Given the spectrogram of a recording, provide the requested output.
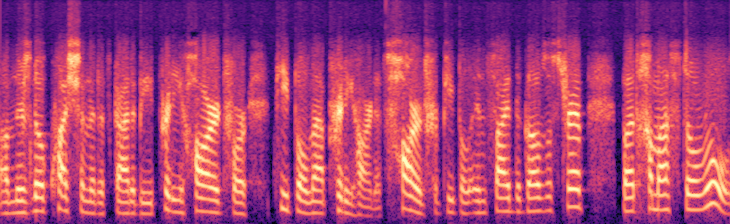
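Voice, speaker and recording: A woman with a plain, everyday voice, an American accent, a fairly low pitch, lively intonation and a fairly quick pace. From US, then Israel from childhood. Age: 60s. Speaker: former military intelligence officer and analyst. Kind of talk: interview.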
